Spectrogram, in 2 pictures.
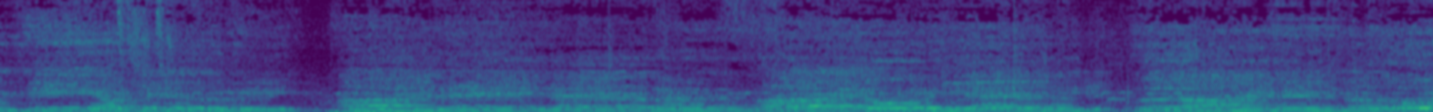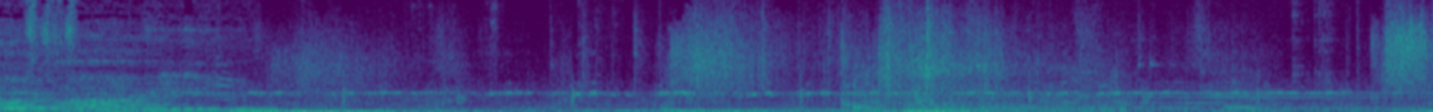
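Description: A group of voices chanting together in held phrases of about two seconds. About twelve seconds in, the chanting gives way to a few deep booms under dramatic film music.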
